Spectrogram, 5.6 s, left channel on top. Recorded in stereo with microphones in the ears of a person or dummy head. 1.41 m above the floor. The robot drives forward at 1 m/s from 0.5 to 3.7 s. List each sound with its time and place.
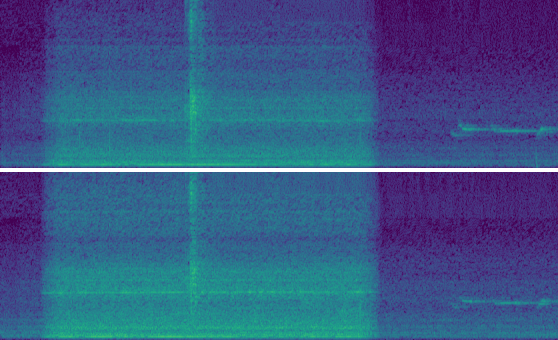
1.8 s tearing paper: 5° right (ahead or behind), 3 m
4.5 s a bird: 40° left (ahead or behind), 3 m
